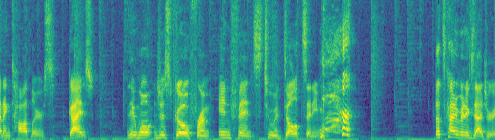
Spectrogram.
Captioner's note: laughs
